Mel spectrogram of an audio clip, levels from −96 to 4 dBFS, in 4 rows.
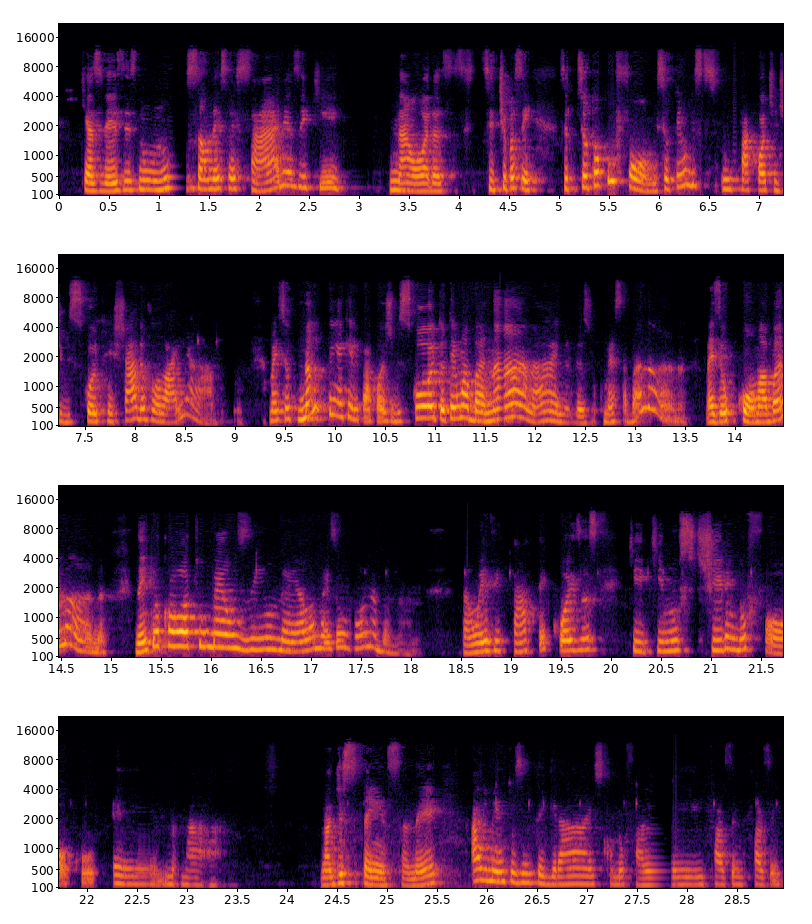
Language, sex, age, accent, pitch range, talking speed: Portuguese, female, 30-49, Brazilian, 185-245 Hz, 195 wpm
